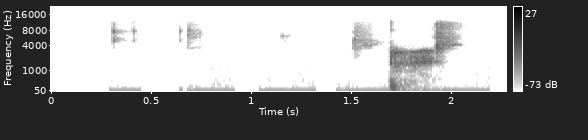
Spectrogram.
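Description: Near silence broken by a few faint, short clicks, with a brief faint voice sound near the end.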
